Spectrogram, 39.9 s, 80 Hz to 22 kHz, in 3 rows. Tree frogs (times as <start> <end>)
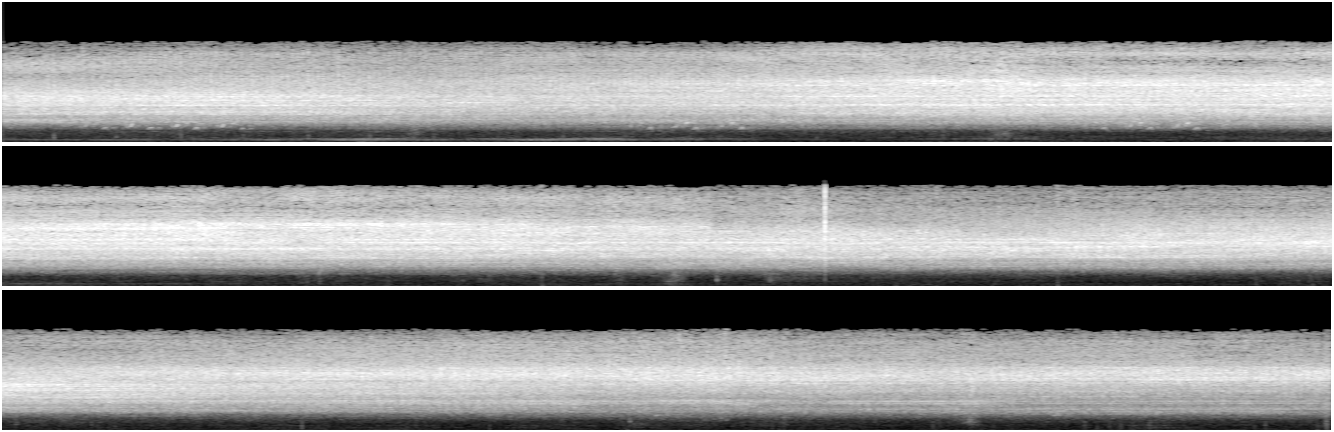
0.0 12.9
